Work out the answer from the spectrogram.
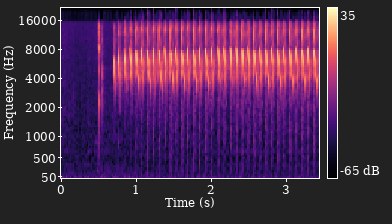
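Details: Cigun singing hard: a single sharp tick, then a sustained high rattle of rapid chip notes, roughly ten per second, continuing to the end.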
